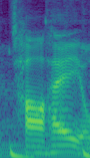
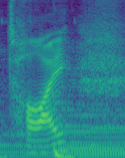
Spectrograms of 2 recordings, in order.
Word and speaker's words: Tahe: certainly were purchased by tahei or tai as it's pronounced a couple of years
